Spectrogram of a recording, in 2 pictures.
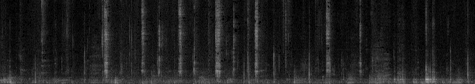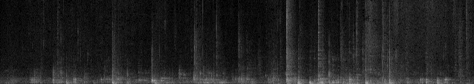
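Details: Indoors, five dogs work on soup bones for dental hygiene, producing a steady stream of sharp crunches, moist slurps and gnawing clicks at irregular intervals, with a few louder bursts in the quiet small room.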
